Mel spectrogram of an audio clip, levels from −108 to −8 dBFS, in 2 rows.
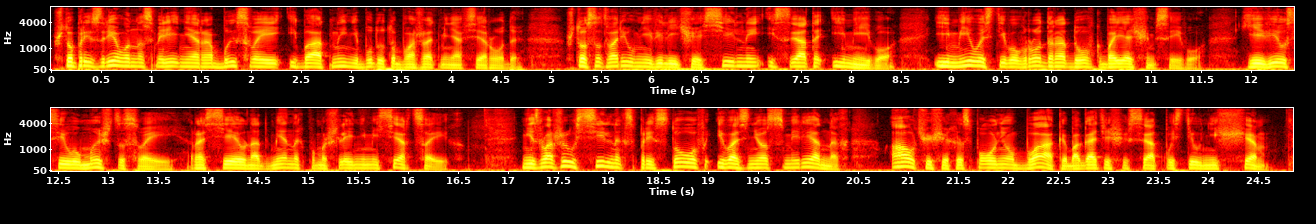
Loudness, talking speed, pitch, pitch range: -30 LUFS, 140 wpm, 120 Hz, 105-140 Hz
